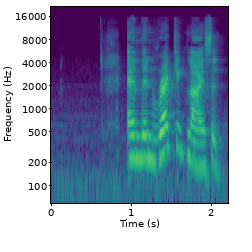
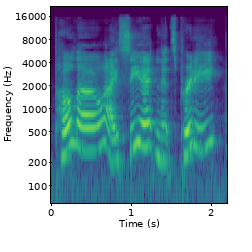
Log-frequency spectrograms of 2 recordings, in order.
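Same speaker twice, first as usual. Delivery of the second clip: higher, louder happy call back; excited call back; 7 semitones higher, 6 dB louder, slower than usual. Pretend. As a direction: answer brightly like finding a friend in the game. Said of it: "this is me saying".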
